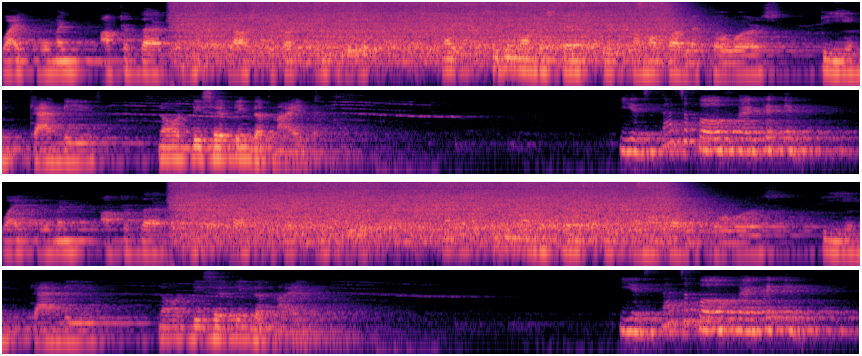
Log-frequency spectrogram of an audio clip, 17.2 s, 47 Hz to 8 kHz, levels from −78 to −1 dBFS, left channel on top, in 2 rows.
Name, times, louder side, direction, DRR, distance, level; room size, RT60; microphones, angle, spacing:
voice 1, 0.0-3.8 4.4-7.8 8.2-9.5 9.9-12.2 12.5-13.2, left 5 dB, 50° left, 0.3 m, -27 dB
sound 1, 1.6-6.7, equal, 10° right, 1.8 m, -24 dB
voice 2, 14.8-16.6, equal, 20° left, 0.7 m, -26 dB
6.8 x 4.7 x 5.0 m
head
